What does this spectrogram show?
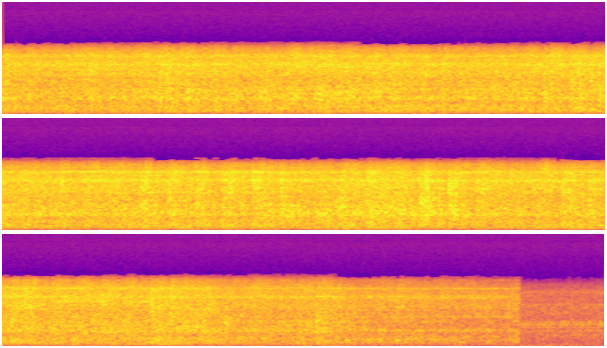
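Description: KiwiRail train rolling past on the rails. It fades from about two thirds of the way through and cuts off suddenly just before the end.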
